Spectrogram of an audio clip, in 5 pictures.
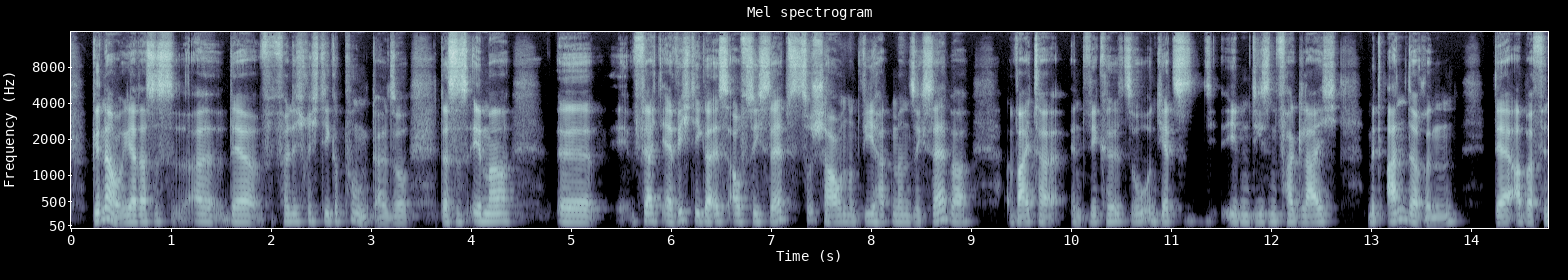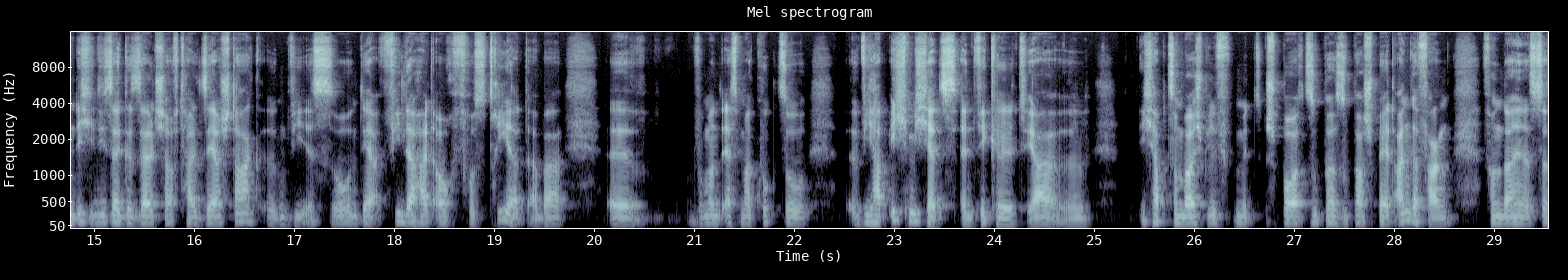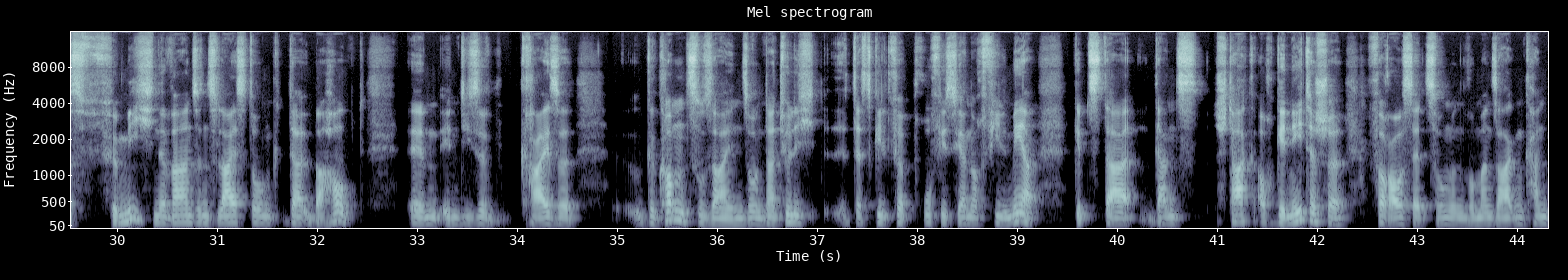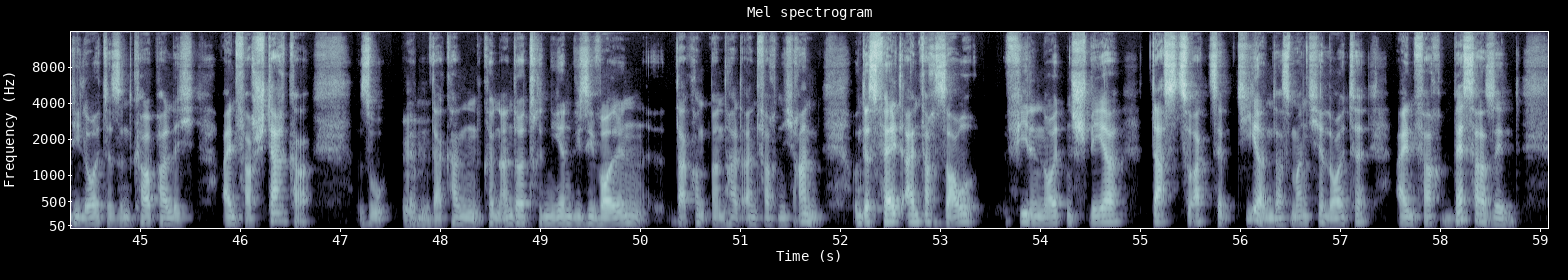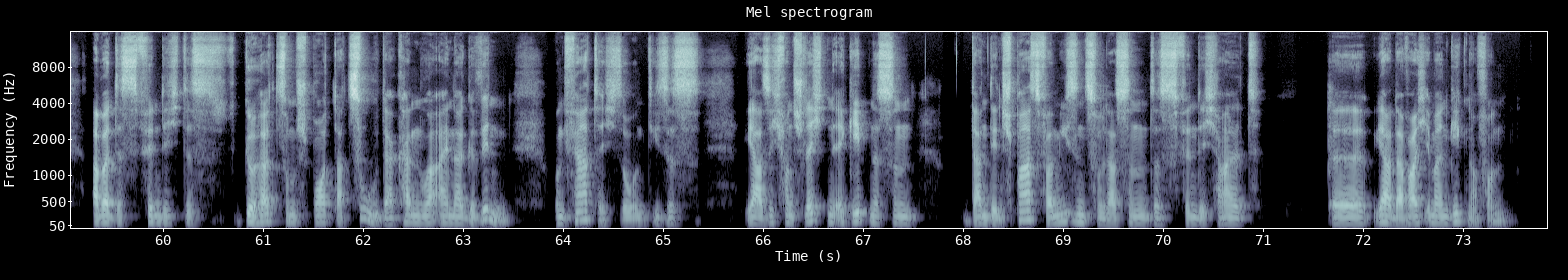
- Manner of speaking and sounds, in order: other background noise
- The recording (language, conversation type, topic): German, podcast, Wie findest du die Balance zwischen Perfektion und Spaß?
